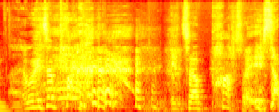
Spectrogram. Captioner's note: both laughing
